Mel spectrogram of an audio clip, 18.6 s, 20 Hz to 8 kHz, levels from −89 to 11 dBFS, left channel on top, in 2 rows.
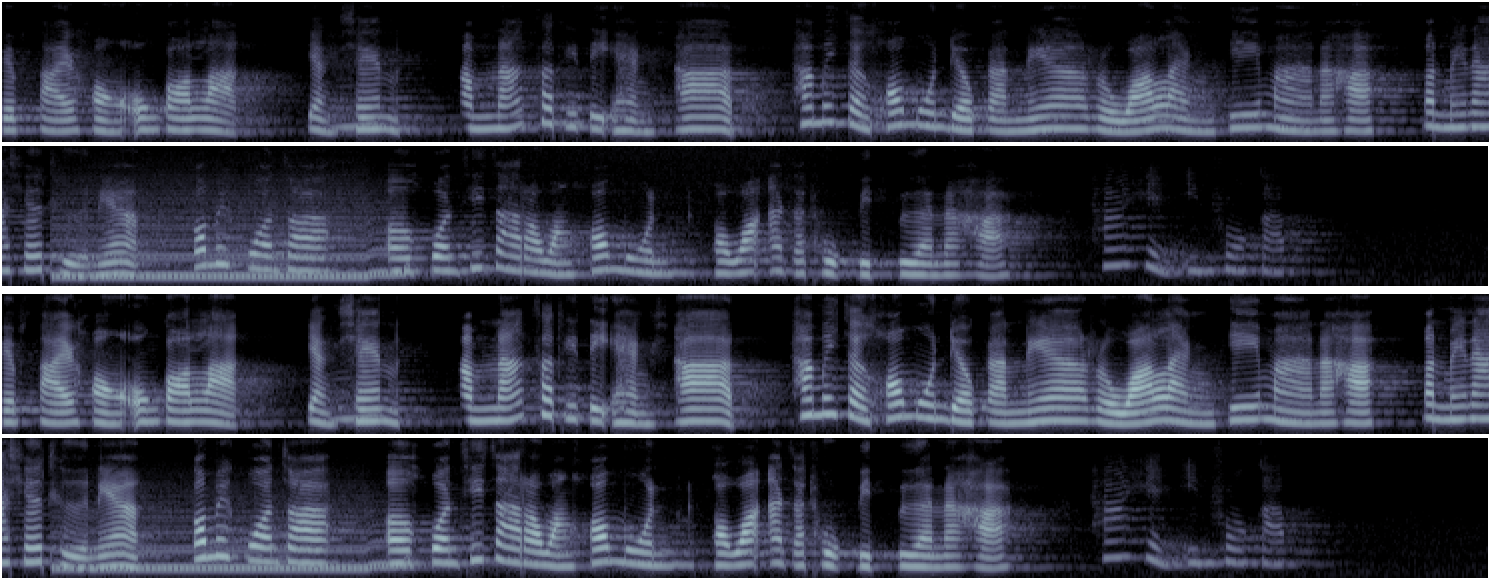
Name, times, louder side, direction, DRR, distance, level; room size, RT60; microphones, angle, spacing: voice 1, 0.0-1.5 1.9-2.5 2.9-4.6 4.9-8.6 8.9-10.2 10.5-11.3 11.7-15.6, right 4 dB, 85° right, 17 dB, 0.7 m, -28 dB
voice 2, 2.0-2.5 16.1-17.3, right 2 dB, 25° right, 5 dB, 1.9 m, -45 dB
sound 1, 9.6-11.8, equal, 25° left, 0.8 m, -38 dB
28.5 x 13.5 x 9.7 m, 0.96 s
head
